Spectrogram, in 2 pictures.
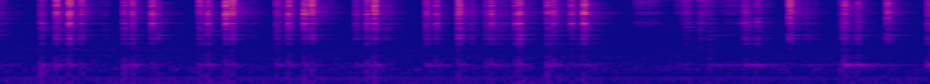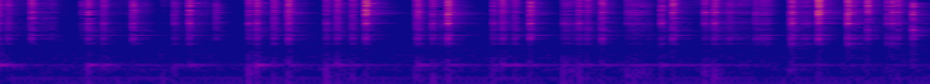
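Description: Fingernails tap rapidly on the body of a purple-coated insulated stainless steel water bottle held upright. Dozens of short, bright, clicky taps come in quick, uneven bursts with a slight metallic ring, over a faint low steady hum.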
